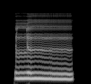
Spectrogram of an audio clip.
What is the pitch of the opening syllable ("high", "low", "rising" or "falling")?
falling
